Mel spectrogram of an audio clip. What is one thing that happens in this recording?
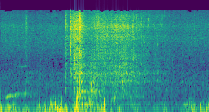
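A boy jumps into a pool with a big splash.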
